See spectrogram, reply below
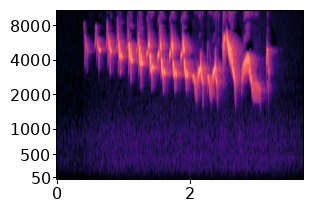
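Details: Chaffinch song: a loud rattling series of quick descending notes, speeding into a flourish near the end, about 2.8 seconds long in a quiet setting.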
